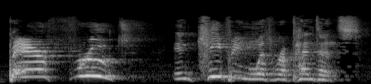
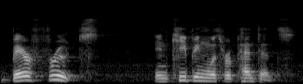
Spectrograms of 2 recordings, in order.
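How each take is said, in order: First: It is said forcefully, with strong passion. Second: It is read in a plain, calm way. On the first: The speaker calls it right. "Probably more the manner that he would deliver it. In passion" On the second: The speaker calls it wrong. "he probably didn't say it like that"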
